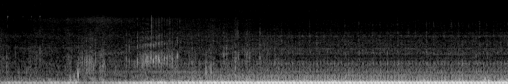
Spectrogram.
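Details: 1989 Ford Tempo coupe, heard at the exhaust after replacing all spark plug wires and coil wire: even low burble at idle, steady pulses about four a second, no misses or popping; normal exhaust note at idle.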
